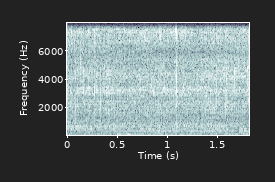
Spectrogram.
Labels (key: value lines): label: anthrophony, boat engine
recorder: HydroMoth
